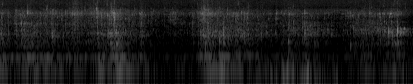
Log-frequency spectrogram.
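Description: Vinegar poured from a bottle into a container for homemade fabric softener, a steady close liquid splash with gurgling pulses as the flow surges, no talking.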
